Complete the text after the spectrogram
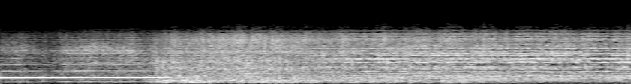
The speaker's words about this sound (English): Then I could see the Jacob's ladder tossing about alongside the pilings. But just as I reached it, I heard the Boston boat again.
